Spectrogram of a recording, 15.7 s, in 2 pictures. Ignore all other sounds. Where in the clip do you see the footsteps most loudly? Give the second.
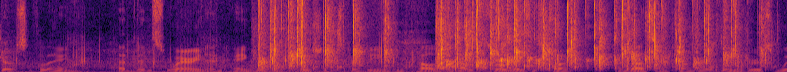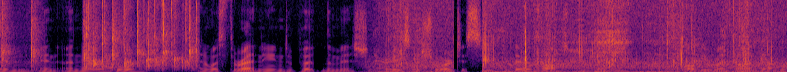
13 s.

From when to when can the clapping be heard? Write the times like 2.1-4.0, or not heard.
2.5-9.9.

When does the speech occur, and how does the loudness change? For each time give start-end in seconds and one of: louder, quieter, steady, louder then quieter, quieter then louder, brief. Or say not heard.
0.0-15.6 steady.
